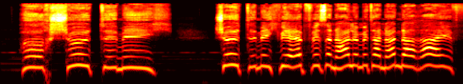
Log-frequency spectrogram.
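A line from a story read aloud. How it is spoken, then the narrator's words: Calling out. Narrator (German): rief ihm zu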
